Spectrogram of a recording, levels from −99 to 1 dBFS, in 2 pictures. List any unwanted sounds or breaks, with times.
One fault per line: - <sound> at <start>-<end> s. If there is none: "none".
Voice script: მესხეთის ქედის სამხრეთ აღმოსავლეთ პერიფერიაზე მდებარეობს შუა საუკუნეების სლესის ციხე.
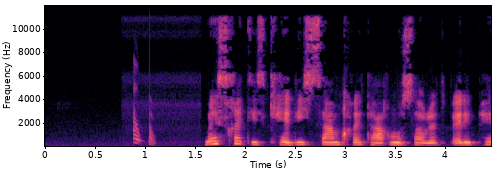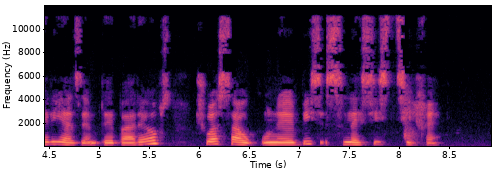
- chirp at 0.9-1.1 s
